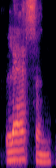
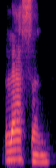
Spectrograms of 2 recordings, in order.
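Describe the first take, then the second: No difference in how they are said.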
